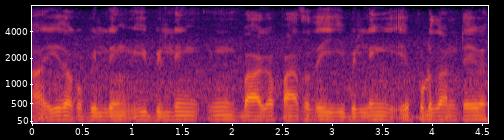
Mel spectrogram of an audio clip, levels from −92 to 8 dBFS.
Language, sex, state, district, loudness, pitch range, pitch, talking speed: Telugu, male, Andhra Pradesh, Visakhapatnam, -25 LUFS, 95-100 Hz, 95 Hz, 160 wpm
